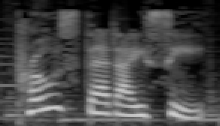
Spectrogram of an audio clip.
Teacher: It sounds like prosthetic with the emphasis on the second syllable. Remember, the th is voiced softly, like in this.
